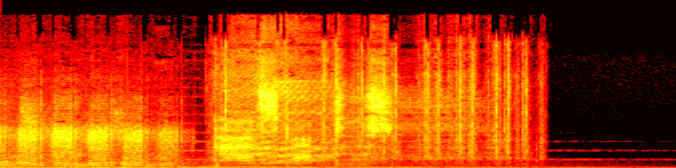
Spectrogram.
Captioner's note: voiceover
